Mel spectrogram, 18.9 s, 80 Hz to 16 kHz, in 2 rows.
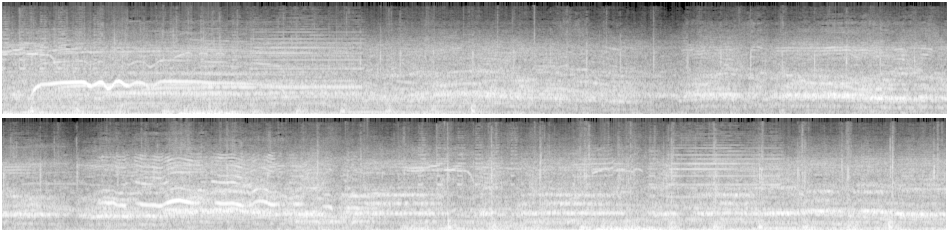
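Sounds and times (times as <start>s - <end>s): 
whistles in a huge crowd: 0.0s - 3.5s, 13.4s - 14.6s, 15.2s - 16.8s
huge crowd cheering and shouting around an open-top bus parade at the Old Port: 0.0s - 18.8s.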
